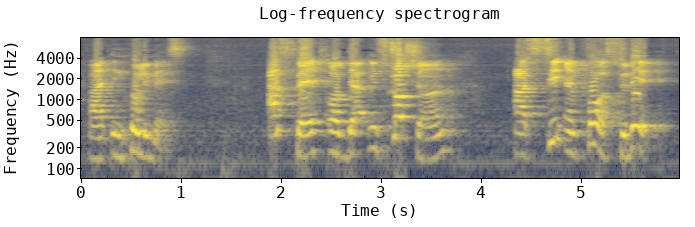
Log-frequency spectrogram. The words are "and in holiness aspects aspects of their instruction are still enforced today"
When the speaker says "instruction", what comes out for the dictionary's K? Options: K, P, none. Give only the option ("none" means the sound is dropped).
K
